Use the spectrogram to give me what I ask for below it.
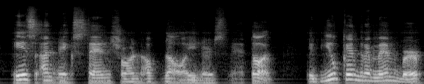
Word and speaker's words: Euler: approximate slope that's why Ho's method okay EU Oiler oi pronunciation so hin method is a type of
